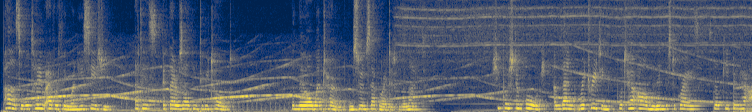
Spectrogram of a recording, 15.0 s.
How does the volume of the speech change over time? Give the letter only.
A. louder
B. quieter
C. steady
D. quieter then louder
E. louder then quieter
C.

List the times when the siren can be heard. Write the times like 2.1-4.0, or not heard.
0.1-15.0.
